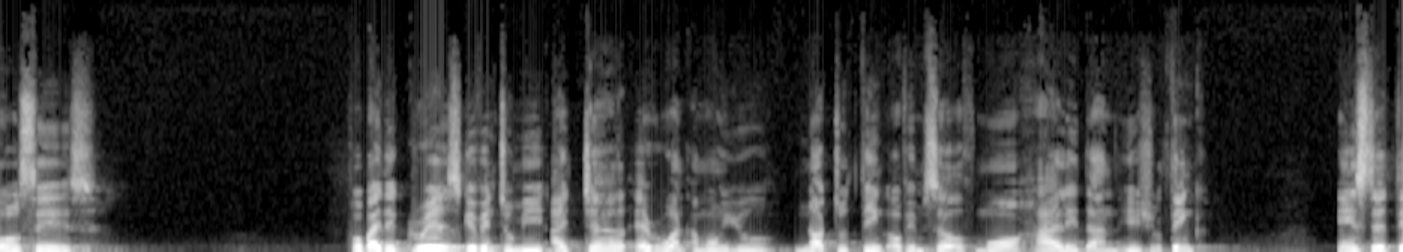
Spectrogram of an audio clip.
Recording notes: during African Worship at Broadway Baptist Church, Lexington, Kentucky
